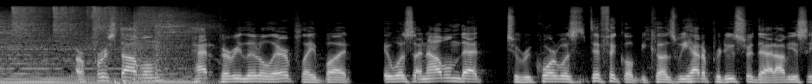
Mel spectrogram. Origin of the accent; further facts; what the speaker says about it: Guadalajara, Jalisco, Mexico; We're from Guadalajara.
